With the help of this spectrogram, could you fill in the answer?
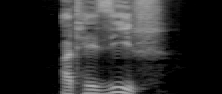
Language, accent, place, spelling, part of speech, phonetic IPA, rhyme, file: German, Germany, Berlin, adhäsiv, adjective, [athɛˈziːf], -iːf, De-adhäsiv.ogg
- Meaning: adhesive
